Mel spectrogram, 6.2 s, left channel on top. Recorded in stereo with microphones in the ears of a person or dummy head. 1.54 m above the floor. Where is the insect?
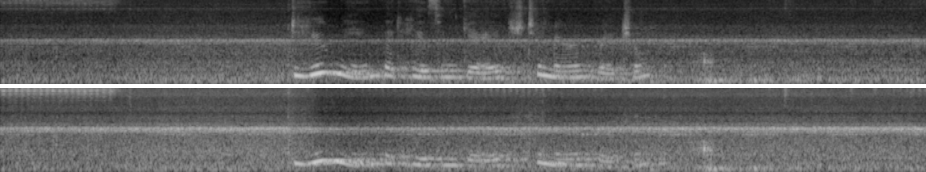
40° right (ahead or behind), 0.8 m.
